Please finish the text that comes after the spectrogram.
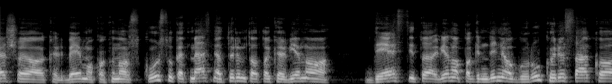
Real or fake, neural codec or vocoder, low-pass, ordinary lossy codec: fake; codec, 44.1 kHz, 7.8 kbps, Pupu-Codec; 14.4 kHz; AAC, 96 kbps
